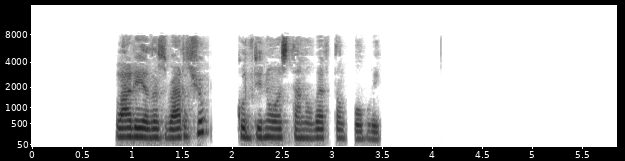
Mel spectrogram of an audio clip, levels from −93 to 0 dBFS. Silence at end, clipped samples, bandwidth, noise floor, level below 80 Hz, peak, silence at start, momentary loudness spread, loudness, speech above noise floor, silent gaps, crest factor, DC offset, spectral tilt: 2.35 s; under 0.1%; 8.2 kHz; under -90 dBFS; -62 dBFS; -2 dBFS; 0.85 s; 11 LU; -19 LUFS; over 71 dB; 1.82-2.06 s, 3.17-3.22 s; 20 dB; under 0.1%; -4.5 dB/octave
